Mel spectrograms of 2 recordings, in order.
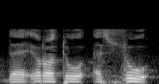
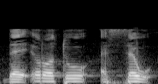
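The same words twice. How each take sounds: First: The s is followed by a u vowel. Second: The s is followed by an a vowel. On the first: "بالضم" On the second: "بفتح السين"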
